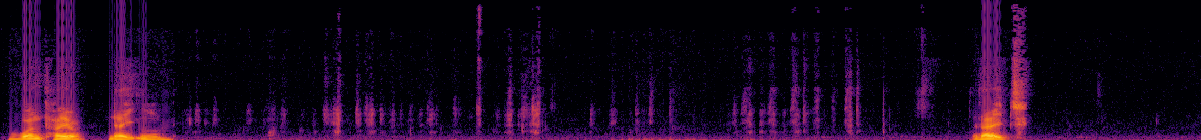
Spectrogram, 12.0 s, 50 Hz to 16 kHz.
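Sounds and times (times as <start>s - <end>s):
marker pen scratching on paper: 1.8s - 8.9s.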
